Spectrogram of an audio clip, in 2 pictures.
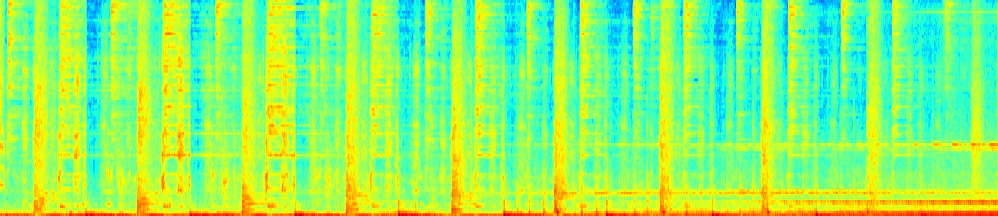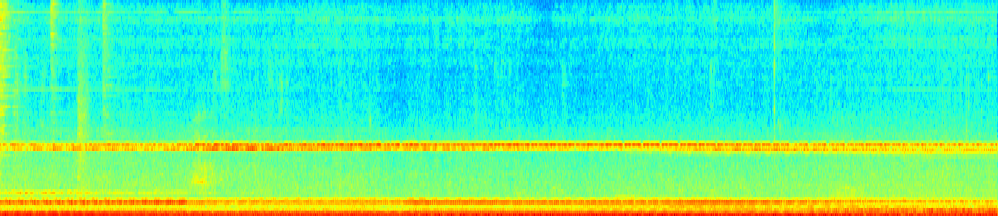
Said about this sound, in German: Motorengeräusche gehören auch zur Performance dazu. Also das Quietschen der Servomotoren ist durchaus willkommen. Es groovt mit.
